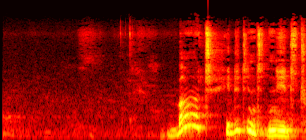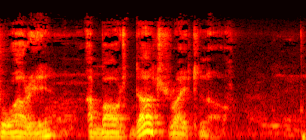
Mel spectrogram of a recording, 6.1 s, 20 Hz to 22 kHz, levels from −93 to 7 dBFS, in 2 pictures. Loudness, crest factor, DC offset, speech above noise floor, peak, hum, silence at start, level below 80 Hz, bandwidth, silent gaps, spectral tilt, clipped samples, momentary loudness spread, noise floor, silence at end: -19 LUFS; 22 dB; under 0.1%; 35 dB; 0 dBFS; none; 1.6 s; -48 dBFS; 14 kHz; none; -4.5 dB/octave; under 0.1%; 19 LU; -53 dBFS; 0 s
